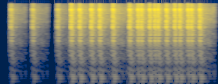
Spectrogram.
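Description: Logo-intro sound effect of sharp clicks: two single clicks, then a fast, even run of about nine clicks a second.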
